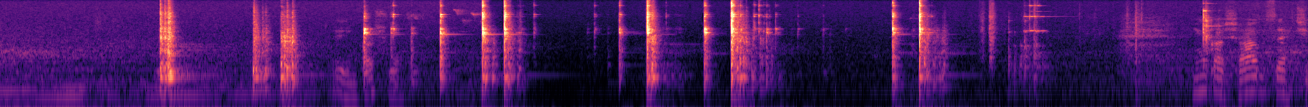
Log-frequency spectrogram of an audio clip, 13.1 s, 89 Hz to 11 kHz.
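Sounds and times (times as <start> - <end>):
hammer tapping metal: 1.6 - 8.1, 8.9 - 10.5.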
